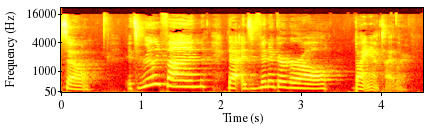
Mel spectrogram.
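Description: Speaking very slowly with an American accent, a woman swings her pitch very widely, and the room echo is audible. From Minnesota. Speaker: podcast host. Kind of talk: casual chat.

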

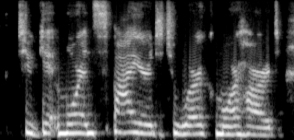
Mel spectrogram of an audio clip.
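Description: Speaking at a very slow pace with a Portuguese accent, the woman sounds somewhat breathy. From Brazil. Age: 30s. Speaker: fashion magazine editor. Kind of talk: interview.

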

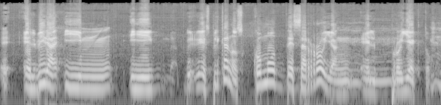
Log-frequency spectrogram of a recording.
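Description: A fairly high-pitched man with a Guatemalan accent, speaking very slowly with lively intonation over noticeable background noise. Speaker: radio host. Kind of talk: radio interview.

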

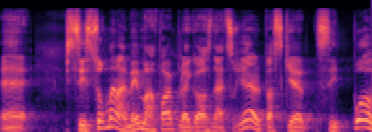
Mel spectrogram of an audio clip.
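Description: Heard on a very clean recording with a silent background, a man speaks at a medium pitch with a Quebec accent. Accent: Québécois French. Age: 30s. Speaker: podcast co-host. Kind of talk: casual chat.

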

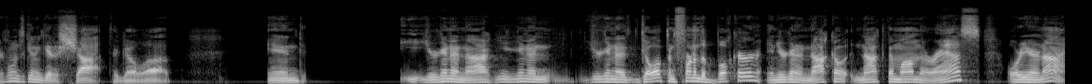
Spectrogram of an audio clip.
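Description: This man has an ordinary speaking voice, medium in pitch, with an American accent and lively intonation at a moderate pace. The recording is very clean, with a silent background. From Los Angeles. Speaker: comedy club talent coordinator. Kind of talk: casual interview.

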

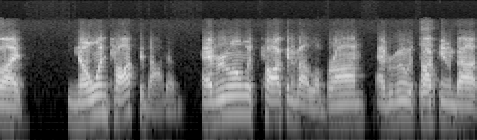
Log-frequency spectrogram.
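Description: Talking at a fairly quick pace, a man with a medium pitch and ordinary pitch variation has a plain, everyday voice. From South Florida (Miami). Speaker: sports podcast host. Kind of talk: casual chat.

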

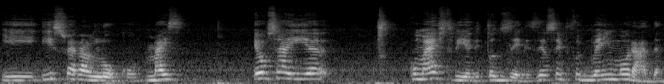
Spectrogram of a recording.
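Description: Speech comes at a fairly slow pace with long, frequent pauses and lively intonation. Room echo is audible, and background noise is noticeable. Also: woman, fairly high pitch for a woman. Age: 40s. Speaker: sexologist and influencer. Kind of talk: casual interview chat.

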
